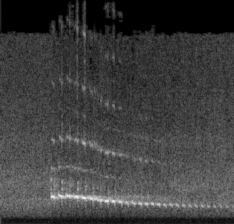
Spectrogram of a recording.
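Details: A Ruddy kingfisher (Halcyon coromanda) gives its long, trilled whistle that slides steadily downward and slows over about two seconds, with a faint low hum beneath.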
